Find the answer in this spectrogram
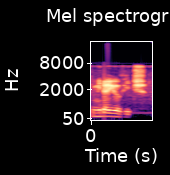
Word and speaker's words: Milla Jovovich: Alors ça s'écrit Milla Jovovich, mais ça se prononce Milla Jovovich.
